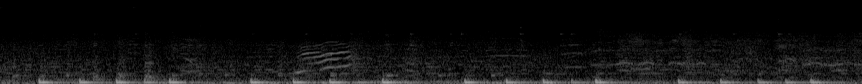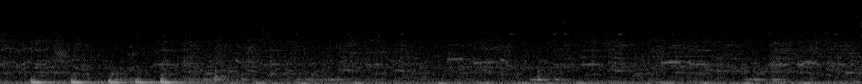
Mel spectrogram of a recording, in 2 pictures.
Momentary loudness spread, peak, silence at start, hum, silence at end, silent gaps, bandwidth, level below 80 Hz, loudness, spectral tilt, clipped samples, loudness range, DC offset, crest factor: 12 LU; -24 dBFS; 0 s; none; 0 s; none; 12 kHz; -50 dBFS; -42 LUFS; -6.5 dB/octave; under 0.1%; 10 LU; under 0.1%; 16 dB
